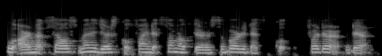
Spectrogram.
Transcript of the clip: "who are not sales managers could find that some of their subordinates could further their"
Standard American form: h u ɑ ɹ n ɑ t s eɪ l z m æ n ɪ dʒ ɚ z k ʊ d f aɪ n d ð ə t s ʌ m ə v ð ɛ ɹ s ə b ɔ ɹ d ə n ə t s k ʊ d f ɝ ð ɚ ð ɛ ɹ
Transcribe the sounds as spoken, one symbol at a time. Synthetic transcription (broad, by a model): h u ɑ ɹ n ɑ t s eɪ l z m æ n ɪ dʒ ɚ s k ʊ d f aɪ n d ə t s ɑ m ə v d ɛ ɹ s ə b ɔ ɹ d ə n ə t s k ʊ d f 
